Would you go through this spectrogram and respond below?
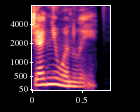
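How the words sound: It is said in an American accent. "When I said genuinely, did I sound American?"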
